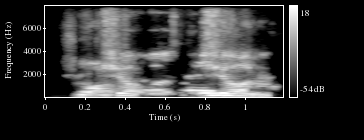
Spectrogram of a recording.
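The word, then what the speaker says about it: Siôn: did you pronounce that was it was it scion ceon sure sean yeah um yeah and sean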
